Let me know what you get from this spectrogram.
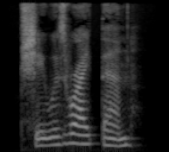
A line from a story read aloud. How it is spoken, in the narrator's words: the boy said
